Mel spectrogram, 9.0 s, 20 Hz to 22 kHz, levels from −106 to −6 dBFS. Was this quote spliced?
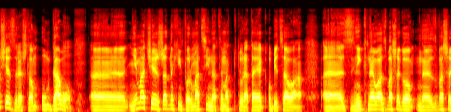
yes; 1 cut; at 4.7 s

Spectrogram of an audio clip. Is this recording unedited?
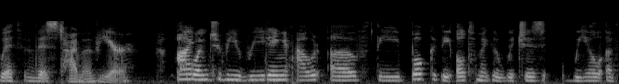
no; 2 cuts; at 1.9 s, 4.9 s

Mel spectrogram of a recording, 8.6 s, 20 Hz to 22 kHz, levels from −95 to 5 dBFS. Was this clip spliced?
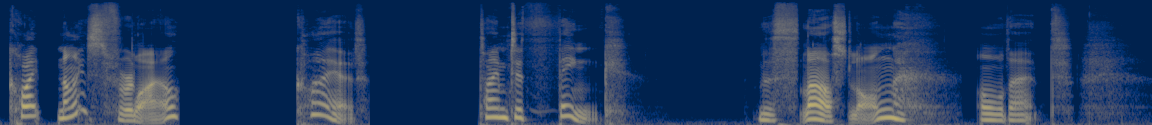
yes; 2 cuts; at 1.0 s, 6.0 s

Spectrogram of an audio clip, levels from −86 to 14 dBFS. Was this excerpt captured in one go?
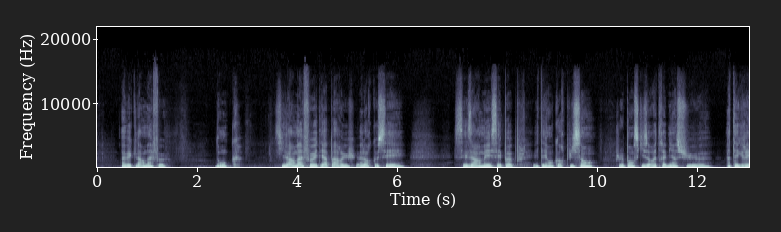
yes; 0 cuts

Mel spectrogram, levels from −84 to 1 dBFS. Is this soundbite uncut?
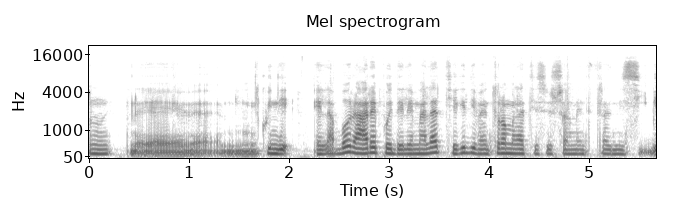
yes; 0 cuts

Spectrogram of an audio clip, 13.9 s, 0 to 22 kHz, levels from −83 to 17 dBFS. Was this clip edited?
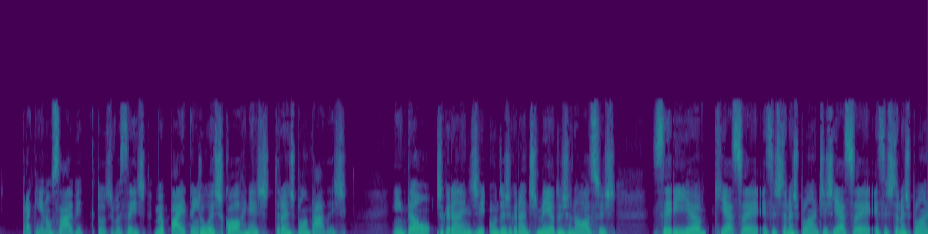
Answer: yes; 6 cuts; at 1.4 s, 2.3 s, 3.0 s, 6.6 s, 10.6 s, 12.5 s

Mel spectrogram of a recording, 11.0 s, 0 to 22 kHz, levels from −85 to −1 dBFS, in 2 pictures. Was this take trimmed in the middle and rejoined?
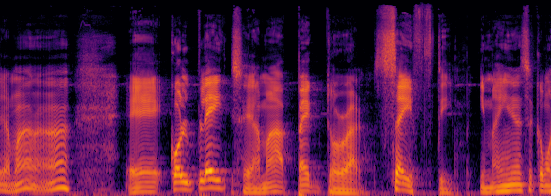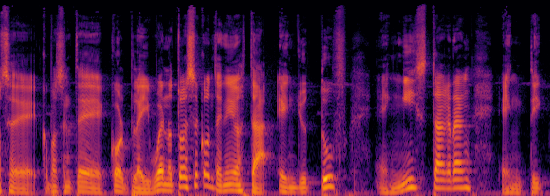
yes; 2 cuts; at 2.3 s, 6.1 s

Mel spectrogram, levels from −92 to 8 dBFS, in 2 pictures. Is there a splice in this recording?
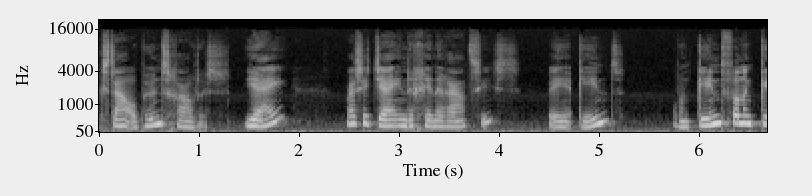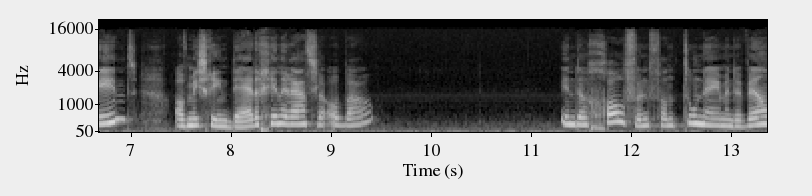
yes; 4 cuts; at 1.4 s, 4.4 s, 4.7 s, 8.9 s

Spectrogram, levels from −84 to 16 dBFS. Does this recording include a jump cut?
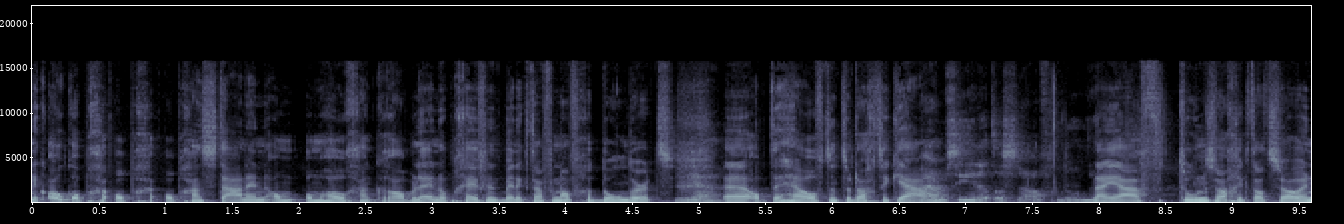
no; 0 cuts

